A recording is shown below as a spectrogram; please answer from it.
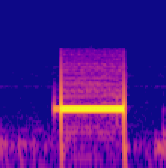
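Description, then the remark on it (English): A telephone call being dialed: one loud, steady mid-pitched electronic tone holds for just over half a second, then cuts off, with only a faint low hum around it and no talking. “I'm not sure if we try to call this one, but we will.”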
